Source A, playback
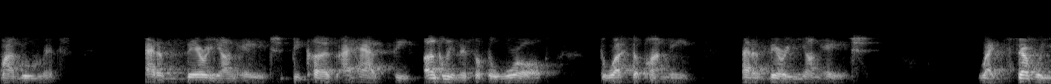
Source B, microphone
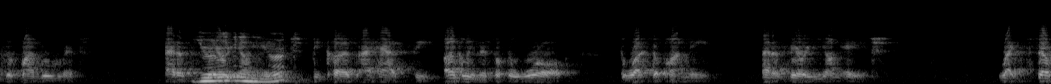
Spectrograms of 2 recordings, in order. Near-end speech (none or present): present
